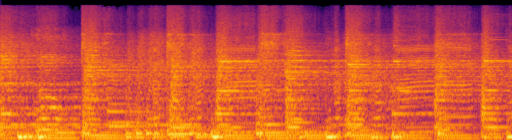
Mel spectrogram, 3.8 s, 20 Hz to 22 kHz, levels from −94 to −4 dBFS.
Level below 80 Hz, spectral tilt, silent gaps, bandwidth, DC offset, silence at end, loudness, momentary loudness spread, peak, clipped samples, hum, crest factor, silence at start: -28 dBFS; -3.5 dB/octave; none; 19.5 kHz; 0.2%; 0 s; -13 LUFS; 3 LU; 0 dBFS; under 0.1%; none; 12 dB; 0 s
